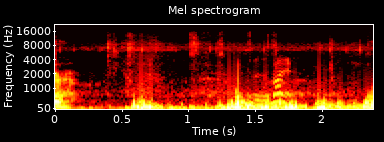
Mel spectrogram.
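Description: Uneven low rumble and soft thumps on a handheld camera's microphone while the person filming walks, starting about half a second in.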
